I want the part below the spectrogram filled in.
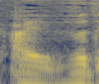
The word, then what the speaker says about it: I've: 一応 I have just finished の have は本当はあんまり発音しないので I've です。ただ形として have があるから書いただけで I've です。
